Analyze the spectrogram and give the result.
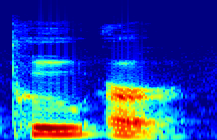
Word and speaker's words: pu'er: Now, what if you go to the far extreme, the most oxidized tea you can imagine is also a fermented tea called pu'er.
